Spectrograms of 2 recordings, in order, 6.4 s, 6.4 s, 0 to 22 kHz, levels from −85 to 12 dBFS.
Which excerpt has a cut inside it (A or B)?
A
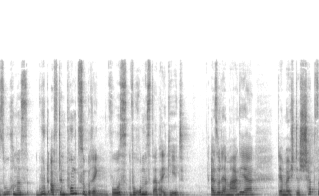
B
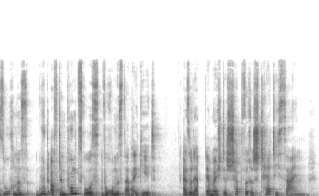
B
